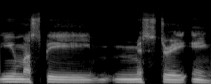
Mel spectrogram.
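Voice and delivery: eerie, creepy butler character voice. Voicing a butler who comes up out of the woods to greet the group: creepy butler voice. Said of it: "a s- creepy butler out of the out of the woods".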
